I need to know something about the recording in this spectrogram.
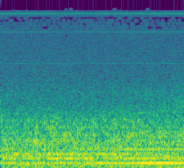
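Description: A steady low hum with a few held tones under an even hiss, unchanging.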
